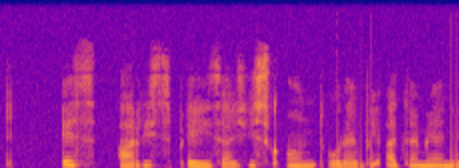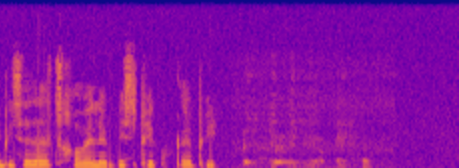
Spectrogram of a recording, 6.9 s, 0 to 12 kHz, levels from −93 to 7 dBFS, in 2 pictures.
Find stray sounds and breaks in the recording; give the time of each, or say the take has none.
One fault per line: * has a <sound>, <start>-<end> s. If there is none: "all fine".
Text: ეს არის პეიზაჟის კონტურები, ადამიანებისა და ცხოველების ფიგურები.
* has a throat clearing, 5.3-6.3 s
